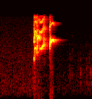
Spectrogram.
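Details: A single loud, grating double shriek from one of two rosy-faced lovebirds sitting together at an entrance, a long harsh note followed at once by a shorter one.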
